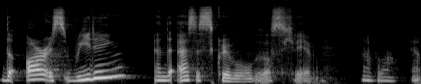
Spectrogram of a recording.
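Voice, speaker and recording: A woman's dark, mellow tone at a fairly quick pace against a quiet background. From Flanders, Waasland (Temse); Flanders, Belgium. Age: 20s. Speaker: fashion entrepreneur and author; podcast guest. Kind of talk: casual interview. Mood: relaxed, reflective. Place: home room. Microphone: studio mic.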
